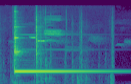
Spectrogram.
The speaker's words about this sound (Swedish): Han plingar på en gång till.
